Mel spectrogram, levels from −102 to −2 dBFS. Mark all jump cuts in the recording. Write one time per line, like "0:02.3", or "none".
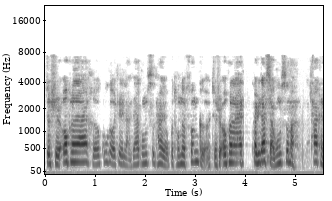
0:04.0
